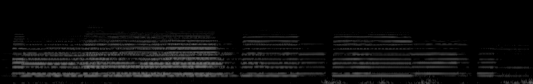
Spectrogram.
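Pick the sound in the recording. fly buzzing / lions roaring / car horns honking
car horns honking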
